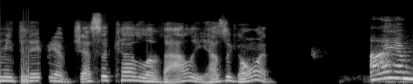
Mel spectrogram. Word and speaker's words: Lavallee: I'm sure people, I was going to say Lavallee, Yes, exactly. Yeah, lots of people get it, pronounces it differently, but you did a wonderful job.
